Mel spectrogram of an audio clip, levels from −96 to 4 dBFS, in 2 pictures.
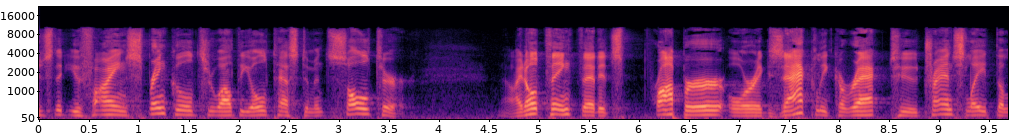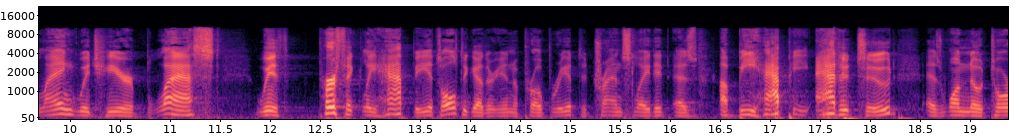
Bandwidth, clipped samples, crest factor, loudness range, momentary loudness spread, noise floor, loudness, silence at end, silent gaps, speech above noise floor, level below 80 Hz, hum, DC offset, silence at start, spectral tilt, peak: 11 kHz; under 0.1%; 22 dB; 6 LU; 14 LU; -57 dBFS; -21 LUFS; 0 s; none; 36 dB; -48 dBFS; none; under 0.1%; 0 s; -3 dB/octave; 0 dBFS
